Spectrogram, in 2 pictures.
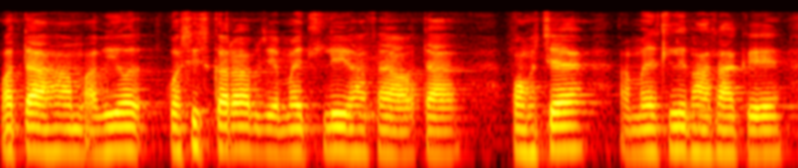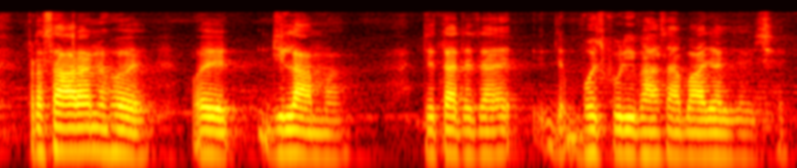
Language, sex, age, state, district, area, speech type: Maithili, male, 30-45, Bihar, Saharsa, urban, spontaneous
